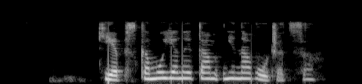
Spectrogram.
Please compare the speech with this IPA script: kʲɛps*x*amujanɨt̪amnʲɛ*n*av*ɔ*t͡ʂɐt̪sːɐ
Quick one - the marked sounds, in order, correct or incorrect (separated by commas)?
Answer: incorrect, correct, incorrect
